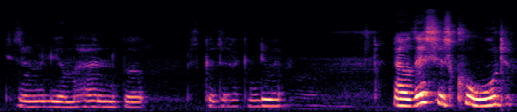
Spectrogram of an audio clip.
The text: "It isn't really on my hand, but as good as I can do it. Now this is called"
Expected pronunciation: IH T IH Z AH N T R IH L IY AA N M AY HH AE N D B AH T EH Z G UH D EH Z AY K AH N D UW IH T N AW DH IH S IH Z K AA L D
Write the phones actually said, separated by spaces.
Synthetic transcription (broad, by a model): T IH Z AH N T R IH L IY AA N M AY HH AE N D B AH T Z G UH D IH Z AY K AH N D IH IH T N AW DH IH S IH Z K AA L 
